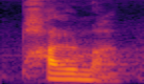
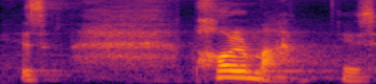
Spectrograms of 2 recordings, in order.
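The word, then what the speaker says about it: Perlman: 이삭 팔만, 펄만, 그렇게 발음이 되죠.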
